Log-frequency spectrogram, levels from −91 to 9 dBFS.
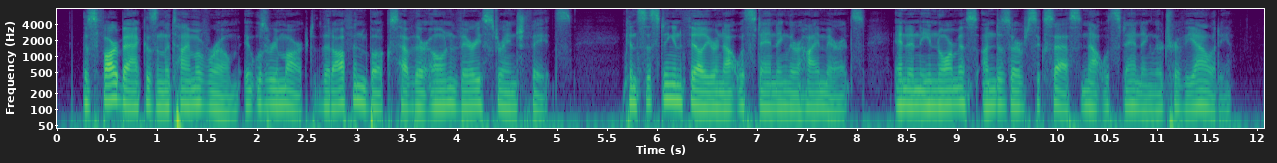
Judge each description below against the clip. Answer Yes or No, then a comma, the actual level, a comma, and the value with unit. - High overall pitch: No, low, 115 Hz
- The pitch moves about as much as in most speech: No, narrow, 2.2 semitones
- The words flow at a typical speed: Yes, average, 180 wpm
